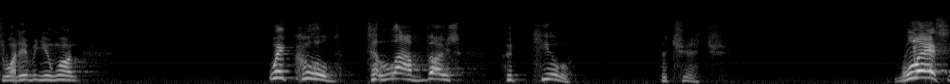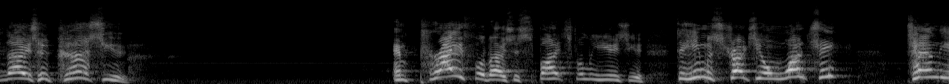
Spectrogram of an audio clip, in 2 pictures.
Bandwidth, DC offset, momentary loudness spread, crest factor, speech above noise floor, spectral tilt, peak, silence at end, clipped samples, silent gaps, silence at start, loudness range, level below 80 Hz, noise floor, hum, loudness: 17 kHz; under 0.1%; 19 LU; 22 dB; 37 dB; -4.5 dB/octave; -6 dBFS; 0 s; under 0.1%; none; 0 s; 13 LU; -72 dBFS; -63 dBFS; none; -26 LUFS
